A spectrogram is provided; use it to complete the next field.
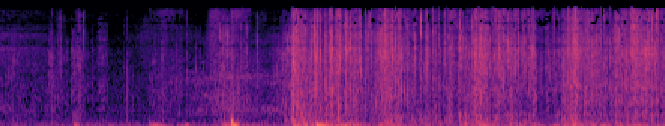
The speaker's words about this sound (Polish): Otwieramy folię. To mnóstwo folii jest.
